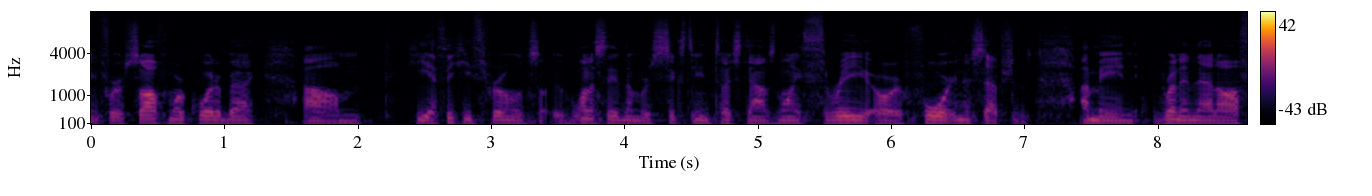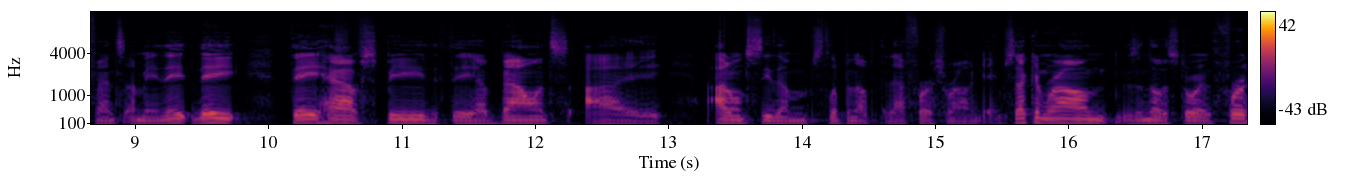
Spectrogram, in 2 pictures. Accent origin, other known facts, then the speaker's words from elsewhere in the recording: Massachusetts, United States; I mean, I grew up in Massachusetts, so when things finally went their way with the Red Sox winning the World Series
